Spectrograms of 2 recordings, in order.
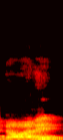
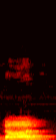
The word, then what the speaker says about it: dare: डार note का, जिसको हम डेर बोलते हैं। अधिकांश इसको शुद्ध उच्चारण में क्या बोला जाता है? डेर। लेकिन जैसे स्पेलिंग देखते हैं या अपने यहाँ प्रादेशिक भाषा में इसको डार बोला जाता है, जबकि शुद्ध उच्चारण है इसका डेर नोट, डेर नोट।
